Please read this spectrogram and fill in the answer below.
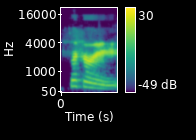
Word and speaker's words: Terpsichore: I don't know how to pronounce Terpsichore. that. Oh, of course. Yeah, Terpsichore.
